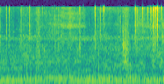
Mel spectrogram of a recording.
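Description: Footsteps and dogs' claws ticking irregularly on an asphalt path during a leashed walk, over a steady low hum.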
